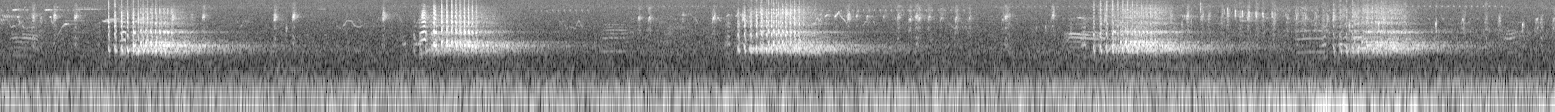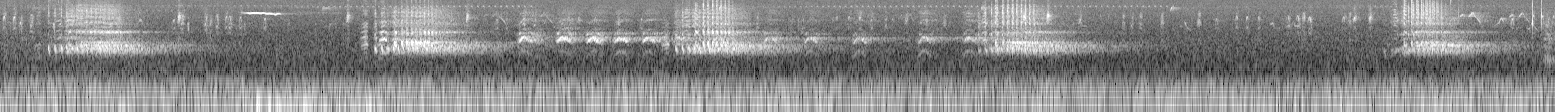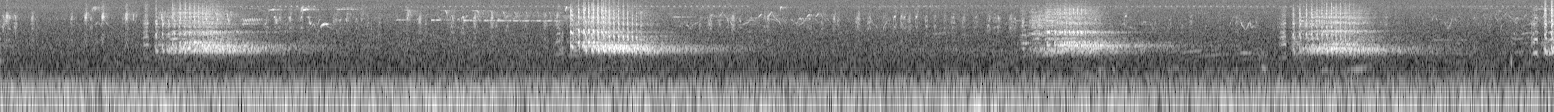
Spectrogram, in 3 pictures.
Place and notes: Grass Lake Sanctuary - Sandhill Cranes
The call of a sandhill crane as it walked with its partner while eating cut grass at Grass Lake Sanctuary.
WLD, Grass Lake Sanctuary, phonography, birds, sandhill cranes, Tom Mansell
